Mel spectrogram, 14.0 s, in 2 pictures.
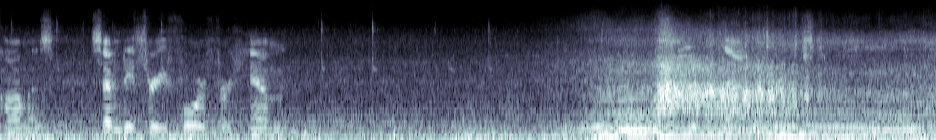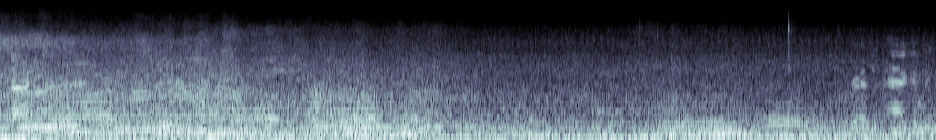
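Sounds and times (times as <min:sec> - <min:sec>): car engine revving hard: 0:04.0 - 0:10.8.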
